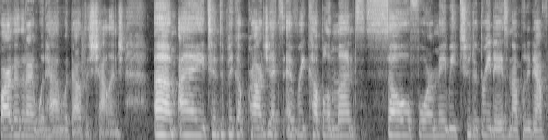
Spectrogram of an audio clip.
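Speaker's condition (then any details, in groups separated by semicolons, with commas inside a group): No condition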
